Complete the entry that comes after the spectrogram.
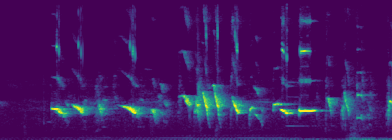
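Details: Wild white-rumped shama recorded in forest while tracking birds for trapping: a varied run of clear whistled and warbled notes, rising and falling, over a steady low hum.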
